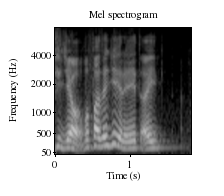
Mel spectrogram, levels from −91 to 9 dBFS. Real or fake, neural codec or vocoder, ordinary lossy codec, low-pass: real; none; none; none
